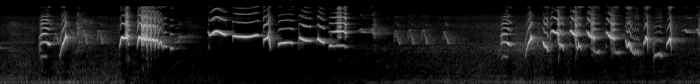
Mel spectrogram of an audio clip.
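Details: Oriental magpie-robin song used as a training lure for kacer whose voice is not yet full: bursts of loud, varied whistled notes and sharp chirps in quick phrases, broken by short pauses, ending in a rapid run of repeated notes.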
